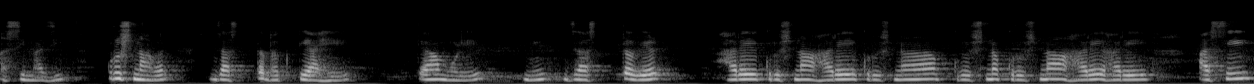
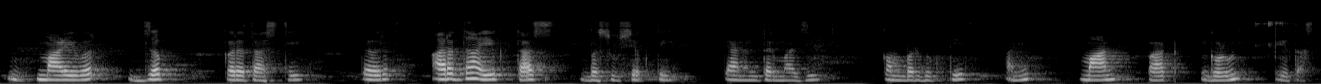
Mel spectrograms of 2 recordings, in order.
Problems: none marked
